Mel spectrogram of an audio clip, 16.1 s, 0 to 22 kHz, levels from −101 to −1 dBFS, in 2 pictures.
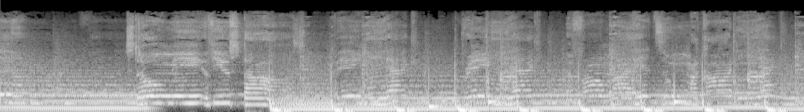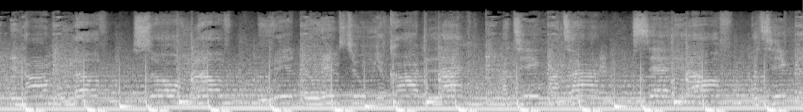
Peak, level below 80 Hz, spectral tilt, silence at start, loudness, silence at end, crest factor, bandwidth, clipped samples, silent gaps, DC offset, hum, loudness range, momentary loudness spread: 0 dBFS; -14 dBFS; -5.5 dB/octave; 0 s; -13 LUFS; 0 s; 10 dB; 15.5 kHz; under 0.1%; none; under 0.1%; none; 1 LU; 3 LU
